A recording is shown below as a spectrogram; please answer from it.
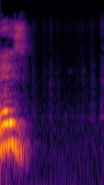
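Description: A man's voice speaking Arabic for about the first half second, then faint strokes of a marker writing on a whiteboard.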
